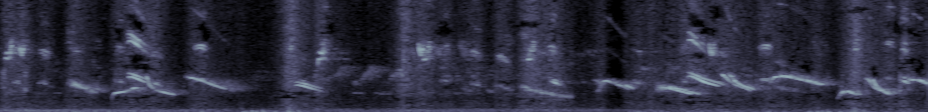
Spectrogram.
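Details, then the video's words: Green-winged saltator, a male in fighting mood, singing to fire up other males: quick series of clear, slurred whistles, mostly falling in pitch, delivered in bursts with short pauses between phrases. "Trinca-ferro Macheando com Trinca ferro cantando Para Esquentar Trinca ferro"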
